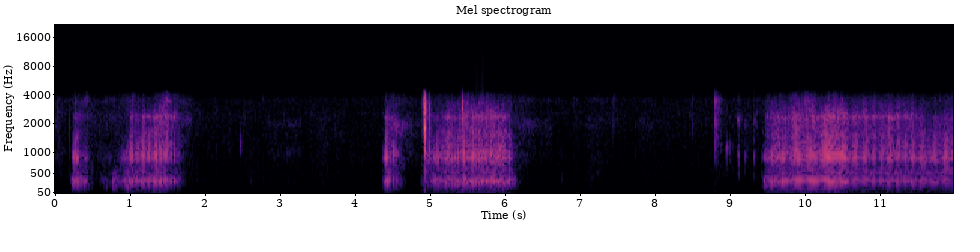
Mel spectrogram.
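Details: French Bulldog named Gordon, asleep and snoring indoors; three long, rasping snore bursts with buzzy layered tones, each about one to two seconds, separated by quiet pauses with faint clicks between.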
